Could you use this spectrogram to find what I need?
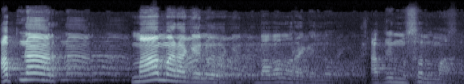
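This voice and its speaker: In a space with audible room echo and noticeable background noise, a man speaks in an animated tone with very wide pitch swings. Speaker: Islamic preacher. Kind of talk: sermon. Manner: animated, call-and-response with audience.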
